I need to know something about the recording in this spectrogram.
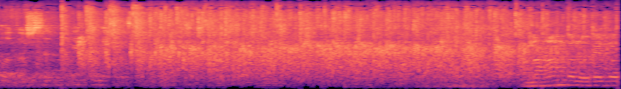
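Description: A crowd claps and cheers in a large hall.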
